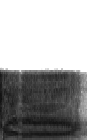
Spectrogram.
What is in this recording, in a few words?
US rsp cmon, voiceovers, localized english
